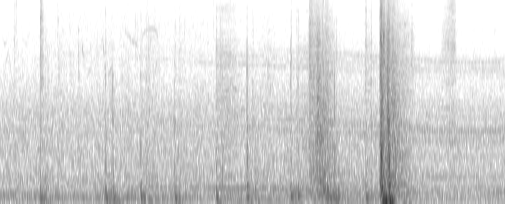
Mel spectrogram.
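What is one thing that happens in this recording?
Soft sneaking footsteps creak on wooden floorboards.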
